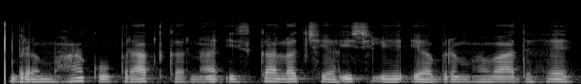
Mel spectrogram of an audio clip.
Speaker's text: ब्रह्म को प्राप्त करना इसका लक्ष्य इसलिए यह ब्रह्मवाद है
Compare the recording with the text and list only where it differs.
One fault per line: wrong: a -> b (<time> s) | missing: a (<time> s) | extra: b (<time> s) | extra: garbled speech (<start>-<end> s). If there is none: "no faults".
no faults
